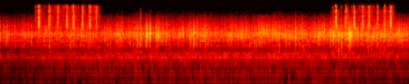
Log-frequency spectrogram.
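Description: Crackling static: a steady hiss with two runs of rapid clicking, about half a second in and again near the end, and one sharp click about two seconds in.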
